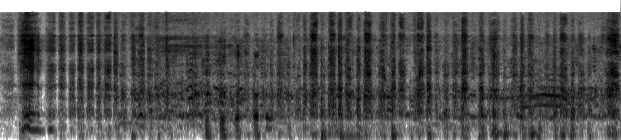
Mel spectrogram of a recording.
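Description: A person making rapid, breathy panting sounds without words for several seconds.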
